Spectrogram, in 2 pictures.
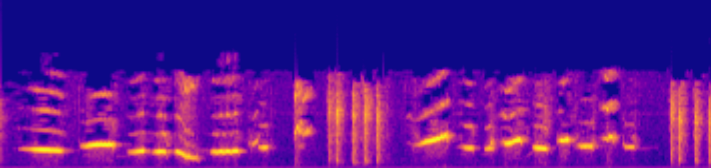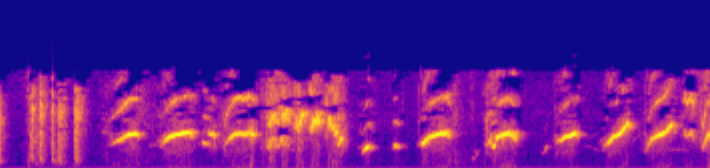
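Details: Vigorous 'gacor' singing by a Medan White-rumped shama: sweet whistled notes, dry rattling bursts, and a run of bright rising whistles repeated about three times per second.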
